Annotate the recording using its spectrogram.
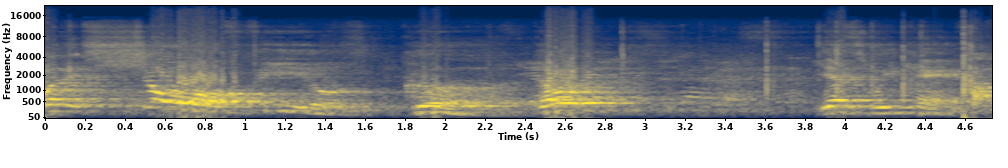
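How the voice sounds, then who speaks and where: A man talking at a very slow pace over noticeable background noise. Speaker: spoken word artist. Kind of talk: spoken word poetry performance. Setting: live event.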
